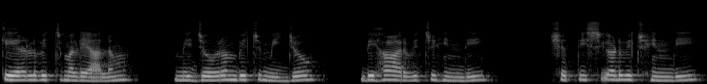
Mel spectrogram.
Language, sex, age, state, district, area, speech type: Punjabi, female, 30-45, Punjab, Shaheed Bhagat Singh Nagar, urban, spontaneous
